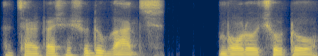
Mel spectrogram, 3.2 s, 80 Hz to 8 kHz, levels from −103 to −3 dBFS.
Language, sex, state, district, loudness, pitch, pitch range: Bengali, male, Chhattisgarh, Raipur, -17 LUFS, 105 Hz, 100-125 Hz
